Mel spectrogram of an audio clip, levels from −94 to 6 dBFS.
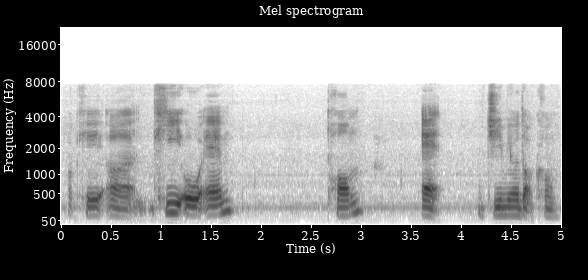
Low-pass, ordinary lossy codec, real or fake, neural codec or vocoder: none; none; real; none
